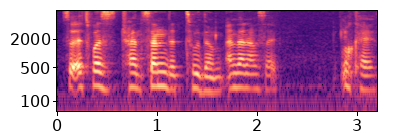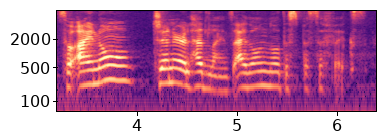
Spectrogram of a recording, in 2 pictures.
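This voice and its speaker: A woman's voice: mid-range voice, normal speed. A young woman from a Palestinian family raised in Lebanon, a podcast guest, talking casually and earnestly, with many fillers and restarts. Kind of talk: casual conversation.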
